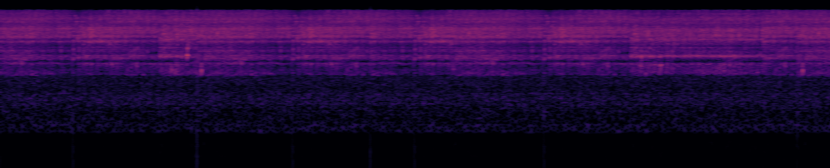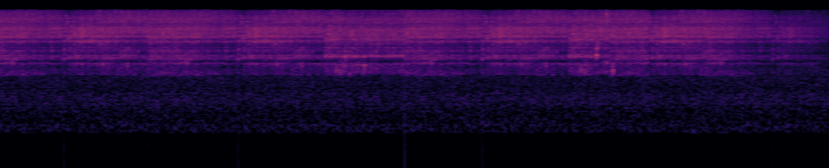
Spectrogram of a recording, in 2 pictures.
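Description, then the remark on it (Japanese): A steady, hissing fizz of tiny bubbles popping, bright and crackly, holding at an even level for about sixteen seconds before easing slightly at the end. No voices. “シュワシュワと弾ける音、なんだか現実から離れたような感覚になります。”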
